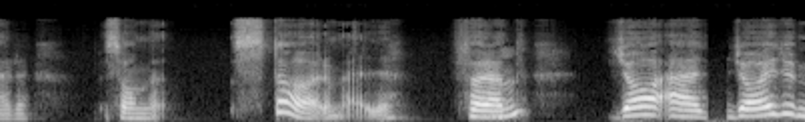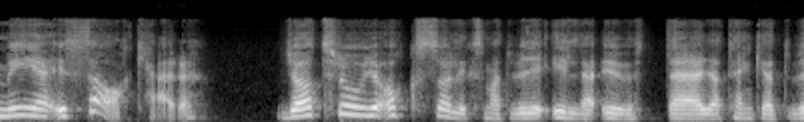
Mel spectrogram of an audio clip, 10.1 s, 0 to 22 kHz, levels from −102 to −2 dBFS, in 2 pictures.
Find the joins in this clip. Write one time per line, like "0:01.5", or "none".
0:04.4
